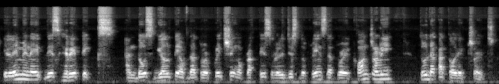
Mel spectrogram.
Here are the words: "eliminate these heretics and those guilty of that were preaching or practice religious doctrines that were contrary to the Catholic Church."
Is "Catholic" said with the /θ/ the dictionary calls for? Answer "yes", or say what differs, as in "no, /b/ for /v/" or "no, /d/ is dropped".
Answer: no, /t/ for /θ/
